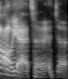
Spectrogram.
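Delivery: feeble broken-down voice that breaks and falters. Retelling an interview answer, Vince McMahon broken voice. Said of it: "his fucking broken voice".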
